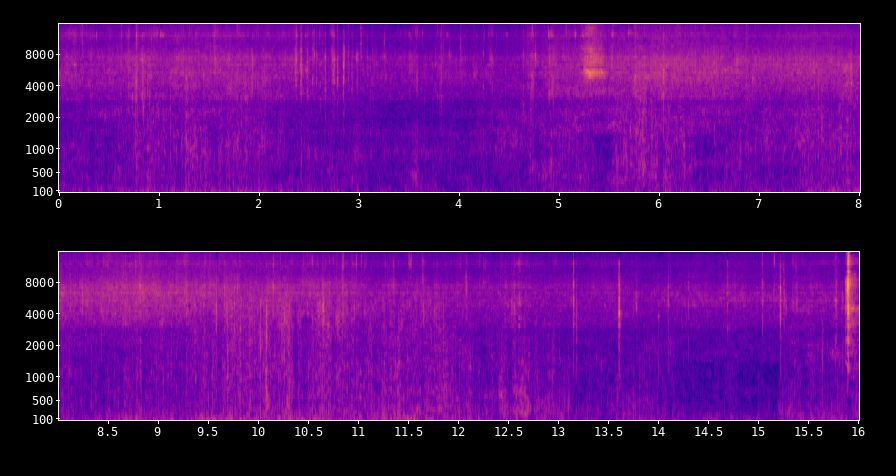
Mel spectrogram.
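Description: Wind buffeting the microphone, a low rumble that swells and fades, with scattered small clicks and knocks of something being handled.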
